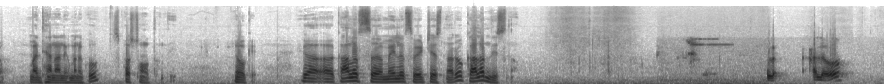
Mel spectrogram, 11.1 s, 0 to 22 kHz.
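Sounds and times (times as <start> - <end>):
telephone line hiss: 8.3 - 10.5
short high beep: 8.5 - 9.3.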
